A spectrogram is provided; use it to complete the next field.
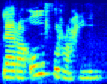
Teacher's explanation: Kita terus masukkan dalam ra. Jadi ianya adalah idgham bila gunnah, tanpa dengung. Jadi kita baca tanpa dengung lah.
